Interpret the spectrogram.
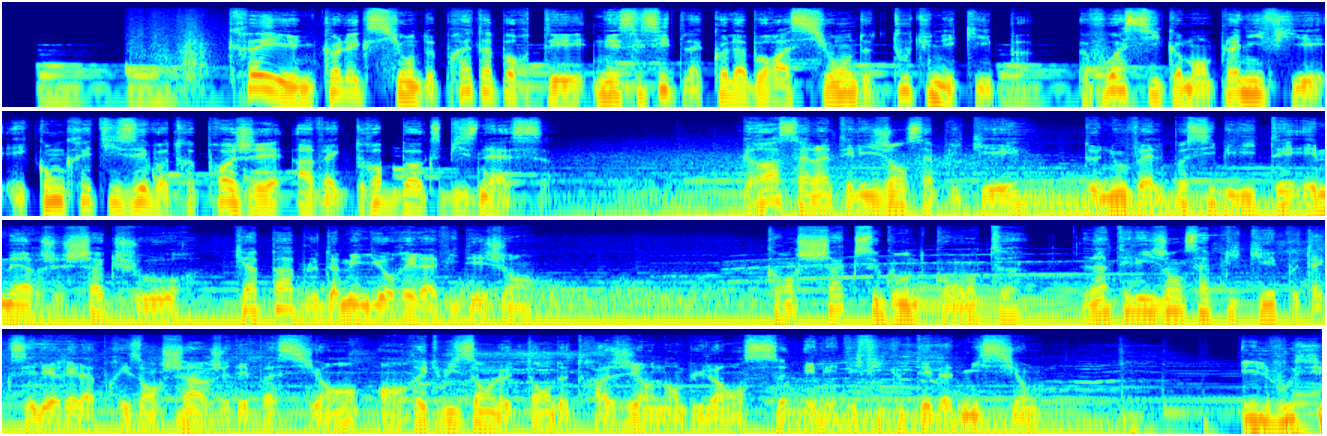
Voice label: French Info Guide Explainer Voice

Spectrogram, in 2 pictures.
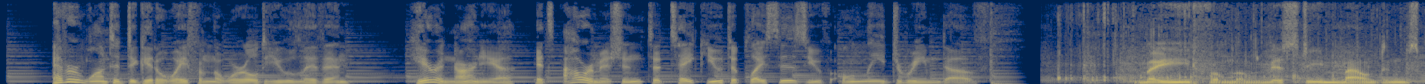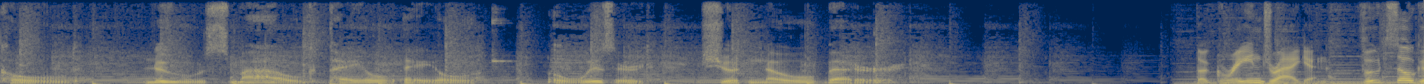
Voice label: Characters for Commercials

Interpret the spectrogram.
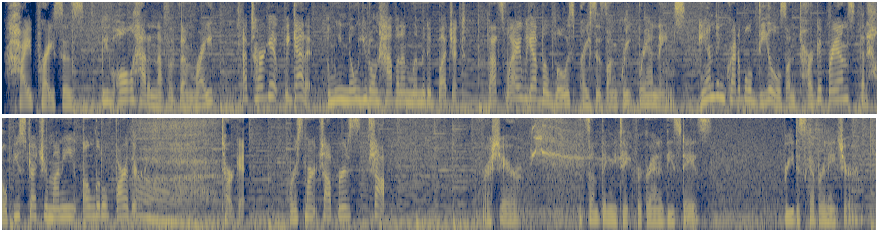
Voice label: Commercial

